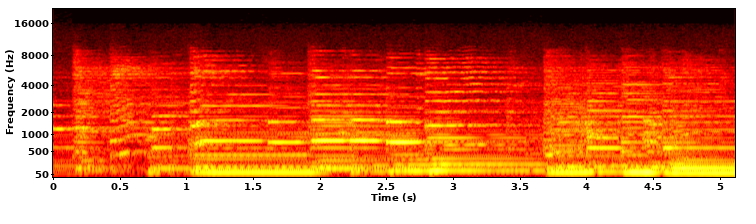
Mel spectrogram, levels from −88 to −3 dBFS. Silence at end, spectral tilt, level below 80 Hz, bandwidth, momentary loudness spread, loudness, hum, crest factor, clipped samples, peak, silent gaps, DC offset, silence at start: 0 s; -5 dB/octave; -32 dBFS; 13.5 kHz; 7 LU; -23 LUFS; none; 14 dB; under 0.1%; -10 dBFS; none; under 0.1%; 0 s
